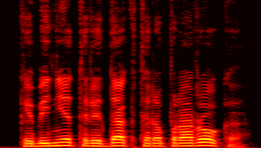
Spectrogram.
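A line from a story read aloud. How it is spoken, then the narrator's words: Shouted out. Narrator (Russian): выкрикнул Билл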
